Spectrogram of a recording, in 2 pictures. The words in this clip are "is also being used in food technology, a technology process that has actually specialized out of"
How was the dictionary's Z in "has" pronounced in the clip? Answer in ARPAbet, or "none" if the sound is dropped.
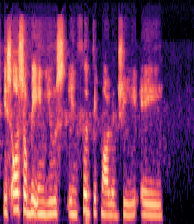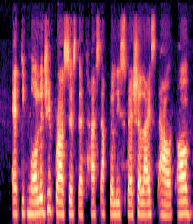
S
